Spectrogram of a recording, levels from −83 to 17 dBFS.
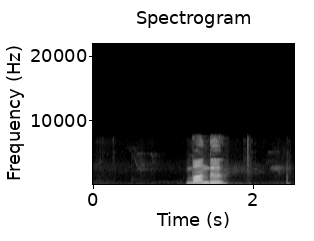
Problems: none marked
